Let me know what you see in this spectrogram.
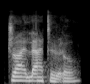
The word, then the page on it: trilateral: Indian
